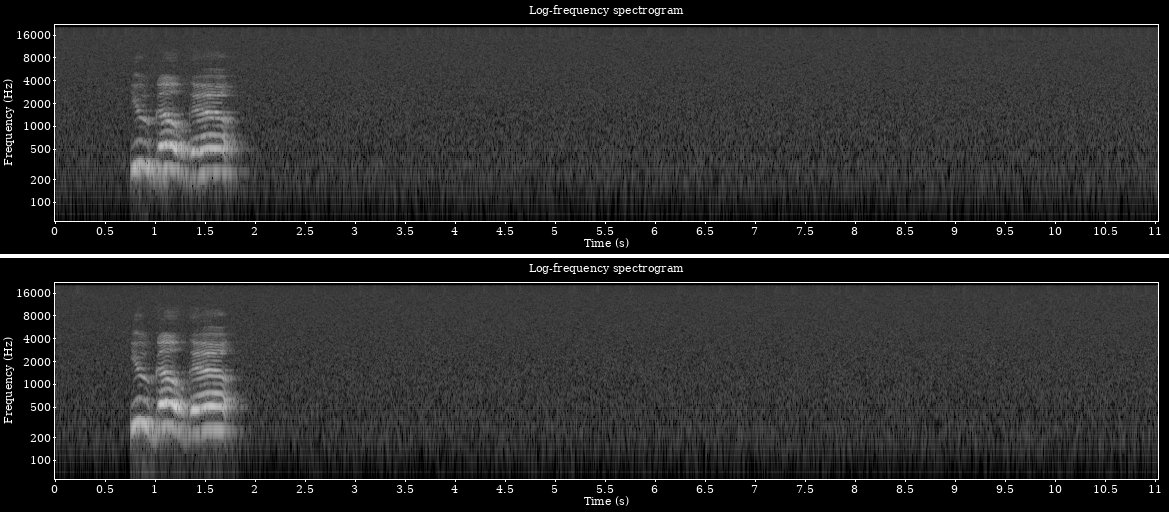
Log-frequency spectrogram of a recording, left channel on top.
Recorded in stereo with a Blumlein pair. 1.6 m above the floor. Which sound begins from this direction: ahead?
A child speaking, at 0.8 s.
